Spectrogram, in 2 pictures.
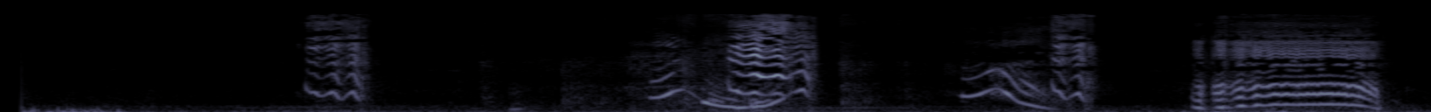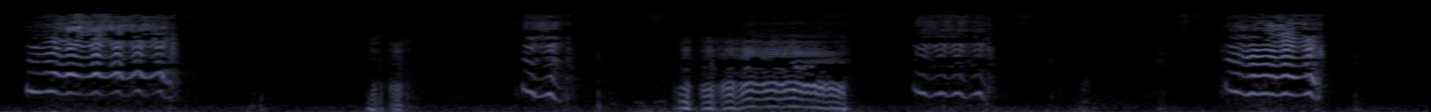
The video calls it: Adorable Baby Goat Making Baby Sounds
